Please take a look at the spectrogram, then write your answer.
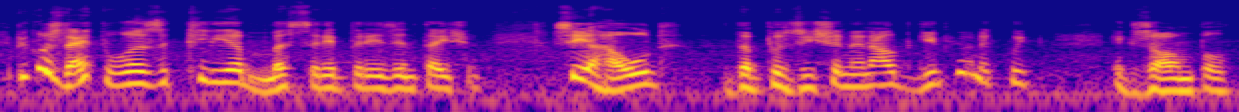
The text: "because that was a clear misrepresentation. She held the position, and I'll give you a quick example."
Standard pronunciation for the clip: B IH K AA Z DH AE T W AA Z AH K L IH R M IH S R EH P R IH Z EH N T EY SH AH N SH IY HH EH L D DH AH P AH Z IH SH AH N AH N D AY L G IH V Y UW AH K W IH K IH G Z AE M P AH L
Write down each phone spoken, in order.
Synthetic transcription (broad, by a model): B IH K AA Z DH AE T W AA Z AH K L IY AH M IH S R EH P R IH Z EH N T EY SH AH N S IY HH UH L D DH AH P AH Z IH SH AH N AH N AY L G IH V Y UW AH K W IH K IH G Z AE M P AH L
